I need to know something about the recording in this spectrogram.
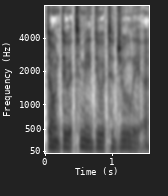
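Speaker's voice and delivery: ordinary talk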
